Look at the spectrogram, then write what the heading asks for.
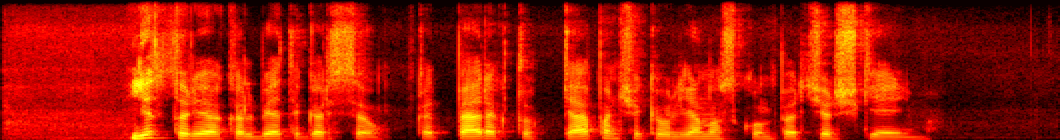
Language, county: Lithuanian, Klaipėda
